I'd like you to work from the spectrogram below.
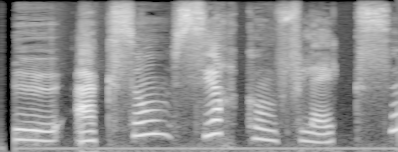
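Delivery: "Le accent circonflexe" slow and deliberate; slow textbook pronunciation. Shown as a demonstration. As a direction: pronounce "circonflexe" carefully for learners. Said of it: "pronunciation lesson demo".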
